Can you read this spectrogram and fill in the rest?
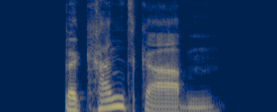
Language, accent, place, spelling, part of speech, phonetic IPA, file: German, Germany, Berlin, Bekanntgaben, noun, [bəˈkantˌɡaːbn̩], De-Bekanntgaben.ogg
- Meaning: plural of Bekanntgabe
